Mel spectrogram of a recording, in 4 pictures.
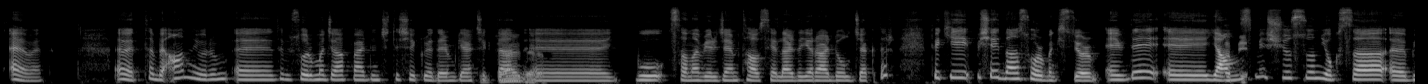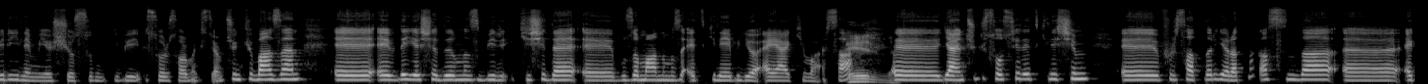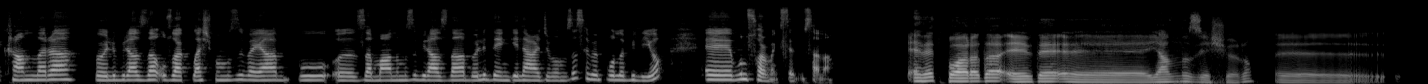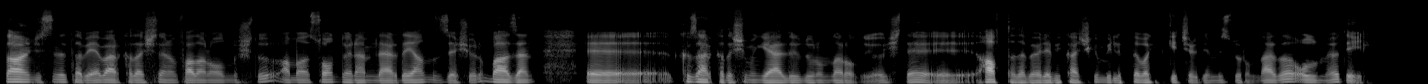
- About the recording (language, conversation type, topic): Turkish, advice, Ekranlarla çevriliyken boş zamanımı daha verimli nasıl değerlendirebilirim?
- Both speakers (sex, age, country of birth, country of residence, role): female, 25-29, Turkey, Poland, advisor; male, 25-29, Turkey, Bulgaria, user
- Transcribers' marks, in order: tapping; other background noise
